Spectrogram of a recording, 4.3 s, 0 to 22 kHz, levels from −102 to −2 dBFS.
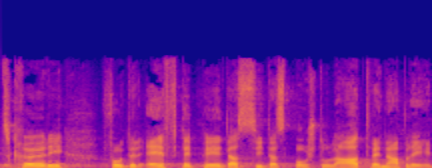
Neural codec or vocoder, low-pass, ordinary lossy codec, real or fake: vocoder, 44.1 kHz, 128 mel bands every 256 samples, BigVGAN v2; 14.4 kHz; MP3, 96 kbps; fake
